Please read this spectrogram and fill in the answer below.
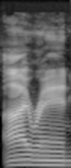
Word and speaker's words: Iran: Iran is how they actually pronounce it. And I've heard Trump pronounce it a bunch of ways. It's Iran, you ran, they ran.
